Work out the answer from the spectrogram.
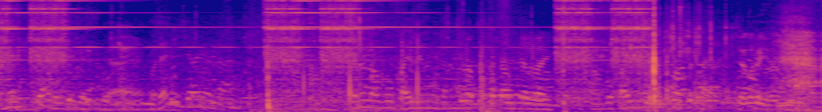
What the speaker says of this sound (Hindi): फोन बज रहा है तुम्हारा।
